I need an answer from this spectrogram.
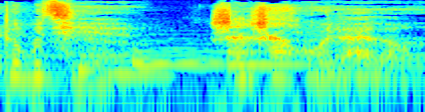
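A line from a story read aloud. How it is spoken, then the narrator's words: Sighing. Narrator (Chinese): 他叹了一口气说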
